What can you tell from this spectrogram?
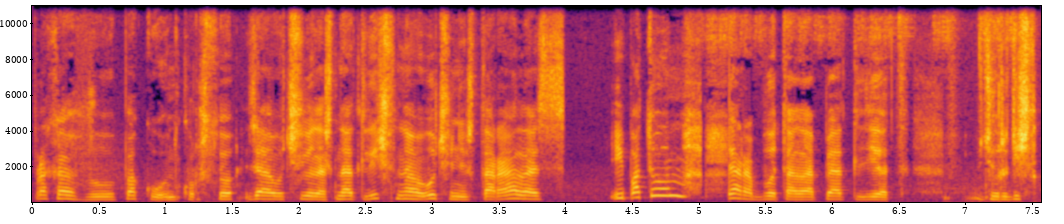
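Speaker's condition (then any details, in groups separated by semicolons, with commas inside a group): Hearing loss; onset age 3, medical error, missed appendicitis, over 47 years since onset, Atikon hearing aids since childhood; hears only about 20 percent, 80 percent hearing loss; speech preserved thanks to hearing aids, worsened, accented, still speaks, learned lip-reading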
